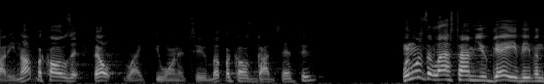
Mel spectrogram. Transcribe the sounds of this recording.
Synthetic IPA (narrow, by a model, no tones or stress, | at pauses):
ɾinət̚b̥əkʰʌzɨtfɛlˠt̚la̰ɪkʰjɨwɑ̃ɾ̃ɨd̚tʰɨbʌt̚b̥ɨkʰʌzɡɑd̥sɛd̚tʰɨ | wə̃nwʌzðəlæstʰãɪ̃mjɨɡeɪvivɨ̃n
